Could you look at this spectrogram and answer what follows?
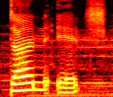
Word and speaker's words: Dunwich: Although the English town is pronounced Dunwich, similar to the Rhode Island Greenwich, Lovecraft never specified how he preferred his Dunwich to be pronounced, Dunwich or Dunwich.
